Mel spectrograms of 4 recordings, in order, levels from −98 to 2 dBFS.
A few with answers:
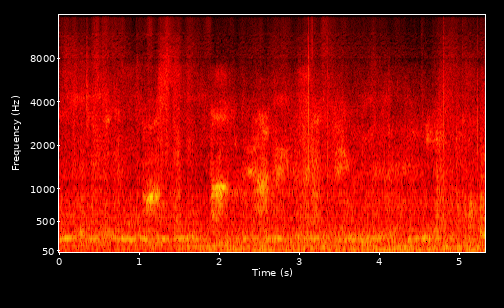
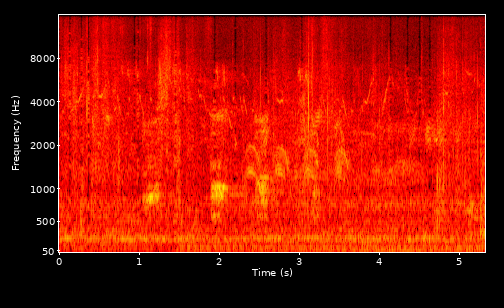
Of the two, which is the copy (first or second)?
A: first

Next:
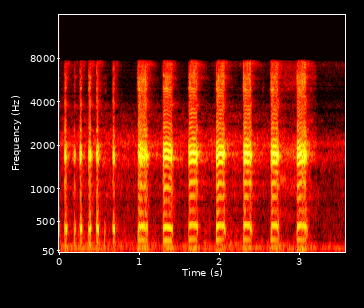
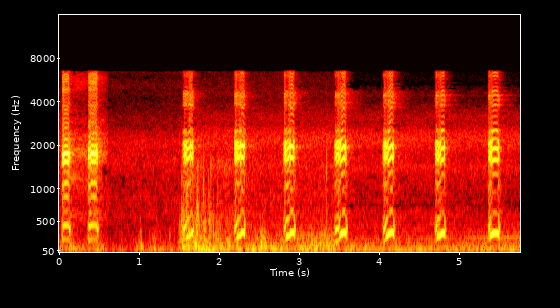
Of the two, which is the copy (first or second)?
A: first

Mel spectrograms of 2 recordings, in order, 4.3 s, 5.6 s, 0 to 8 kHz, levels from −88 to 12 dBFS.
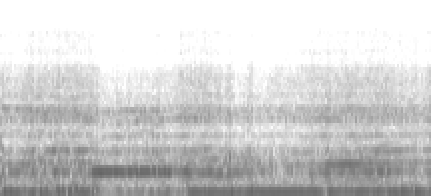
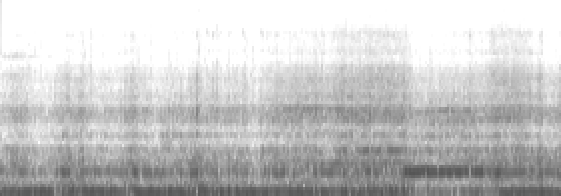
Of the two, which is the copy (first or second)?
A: second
